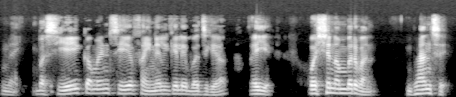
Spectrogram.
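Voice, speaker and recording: A man's voice: medium pitch, a little fast, a little mellow. A man teaching an accounting class, quizzing students and prompting them to answer aloud, mixing English terms into his speech. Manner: mixes English terms into Hindi. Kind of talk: classroom lecture with call-and-response.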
